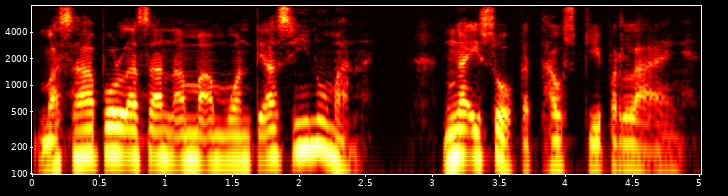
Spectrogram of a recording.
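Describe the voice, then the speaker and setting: Radio drama son, male actor: young, evasive Ilocano man, mid pitch, very lively delivery, dry sound. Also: normal speed, dry recording, lightly acted. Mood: sheepish.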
